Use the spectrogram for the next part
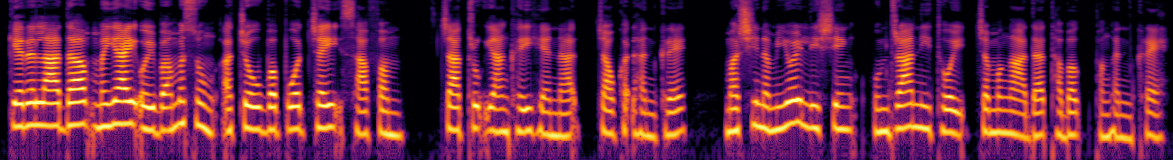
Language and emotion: Manipuri, neutral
